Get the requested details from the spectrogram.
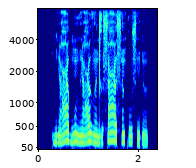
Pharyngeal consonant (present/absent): present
